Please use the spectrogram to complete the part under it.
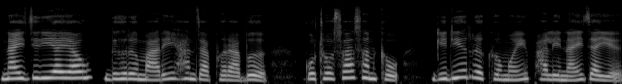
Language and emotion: Bodo, neutral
